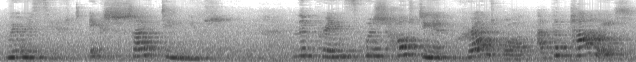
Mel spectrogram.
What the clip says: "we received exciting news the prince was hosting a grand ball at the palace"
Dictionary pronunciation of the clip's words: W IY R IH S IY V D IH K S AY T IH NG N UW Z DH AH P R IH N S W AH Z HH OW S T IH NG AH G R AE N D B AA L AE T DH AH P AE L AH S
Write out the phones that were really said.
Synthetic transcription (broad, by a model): W IY R IH S IY V D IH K SH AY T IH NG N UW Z DH AH P R IH N S W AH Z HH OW T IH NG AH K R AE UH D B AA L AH T DH AH P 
